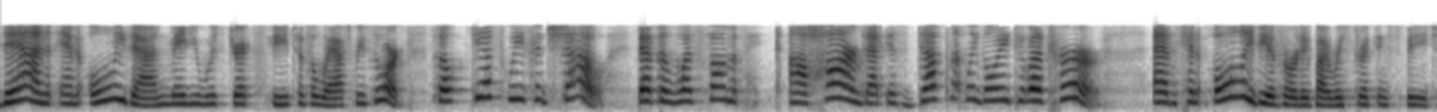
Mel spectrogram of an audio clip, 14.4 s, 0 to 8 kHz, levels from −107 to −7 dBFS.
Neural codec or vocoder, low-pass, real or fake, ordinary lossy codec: codec, 16 kHz, 0.5 kbps, FunCodec, trained on LibriTTS, 25 frames a second; 7.2 kHz; fake; AAC, 16 kbps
